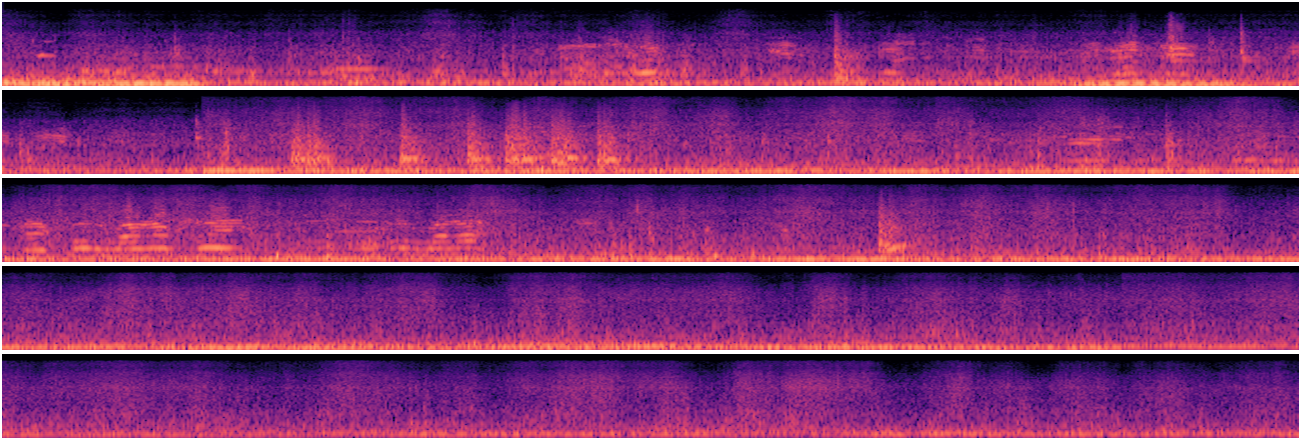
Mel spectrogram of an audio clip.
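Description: Sound on the water around racing sailing yachts: wind and water noise with a steady engine drone from motorboats and scattered shouted voices.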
